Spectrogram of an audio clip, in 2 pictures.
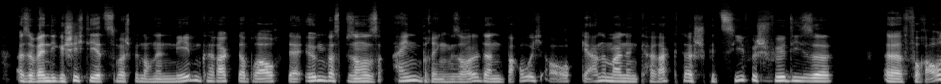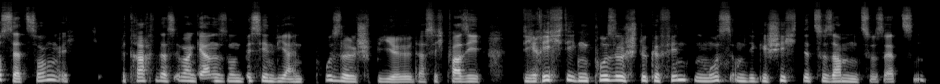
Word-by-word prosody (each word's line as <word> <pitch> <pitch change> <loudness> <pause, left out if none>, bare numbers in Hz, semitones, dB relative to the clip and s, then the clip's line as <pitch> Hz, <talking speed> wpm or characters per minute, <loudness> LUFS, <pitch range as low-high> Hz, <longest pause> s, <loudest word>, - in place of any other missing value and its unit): also, 140 -3 +2
wenn 145 +1 +9
die 150 - +2
Geschichte 160 +2 +1
jetzt 140 -1 +3
zum 145 - -7
Beispiel 145 0 -2
noch 130 -2 -3
'nen 125 0 -3
Nebencharakter 150 -2 +1
braucht, 140 +1 +2
der 130 - -1
irgendwas 175 -1 +2
Besonderes 140 -2 +1
einbringen 140 -9 -1
soll, 120 +7 0
dann 135 -4 0
baue 170 +7 -2
ich 170 - -9
auch 140 - -5
gerne 145 +6 -2
mal 150 -2 +4
'nen 135 -2 -2
Charakter 145 +4 -2
spezifisch 185 +7 -4
für 175 0 +4
diese, 150 -3 +3 0.5
äh, 130 -3 +5
Voraussetzung. 210 - 0
Ich - - -10 0.4
betrachte 170 0 0
das 155 -1 0
immer 170 -4 +1
gerne 150 +2 +2
so 150 +1 -5
'n 145 -2 -2
bisschen 165 -3 0
wie 145 - 0
ein 125 0 -3
Puzzlespiel, 130 - -1
dass 125 0 -8
ich - - -9
quasi 135 -1 +2 0.4
die 145 -1 +1
richtigen 180 -2 +2
Puzzlestücke 190 -4 +3
finden 195 -1 -1
muss, 170 +5 -2
um 155 -3 -3
die 145 -1 -4
Geschichte 165 +1 -2
zusammenzusetzen. 140 - -3
150 Hz, 165 wpm, -22 LUFS, 135-170 Hz, 0.5 s, wenn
